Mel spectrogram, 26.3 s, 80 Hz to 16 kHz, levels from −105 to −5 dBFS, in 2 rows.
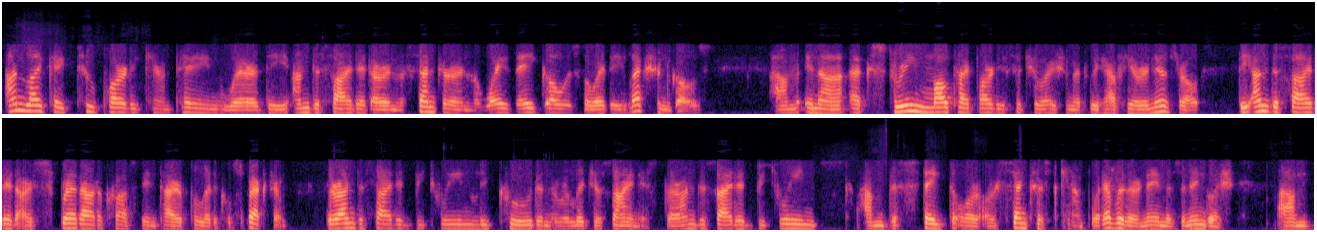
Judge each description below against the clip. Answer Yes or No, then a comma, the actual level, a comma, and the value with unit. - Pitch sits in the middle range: No, low, 130 Hz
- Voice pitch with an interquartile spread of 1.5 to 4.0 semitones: Yes, average, 3.5 semitones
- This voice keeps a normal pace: Yes, average, 160 wpm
